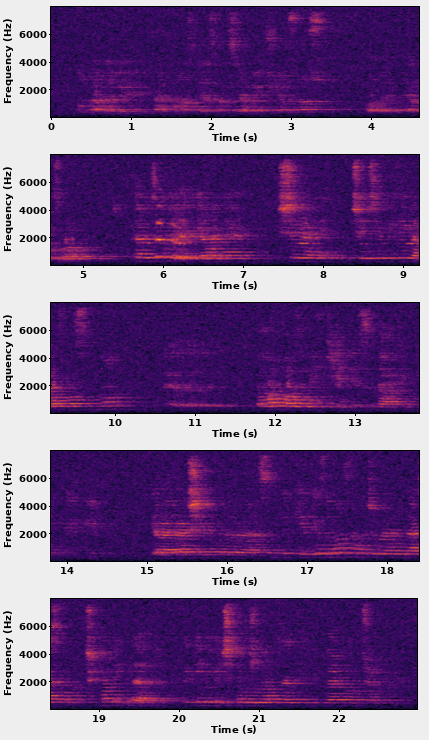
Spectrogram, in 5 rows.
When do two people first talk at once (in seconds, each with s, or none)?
none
